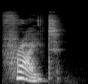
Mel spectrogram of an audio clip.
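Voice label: "fright", British English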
